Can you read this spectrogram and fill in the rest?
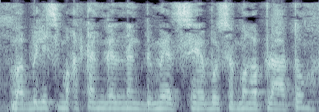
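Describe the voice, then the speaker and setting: A man's voice: fairly high pitch, flat delivery, quick pace, a bit bright, a little hiss or hum, lightly acted. A man playing a repentant young man in a radio drama, earnest and respectful. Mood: humble, respectful. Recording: dull audio with music underneath. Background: music.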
